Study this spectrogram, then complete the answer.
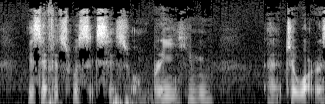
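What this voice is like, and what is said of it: Usual voice. Nothing is said of it.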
